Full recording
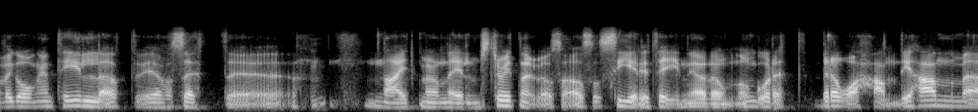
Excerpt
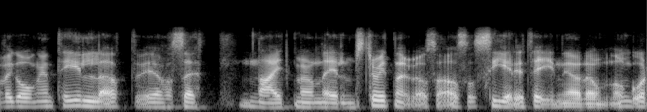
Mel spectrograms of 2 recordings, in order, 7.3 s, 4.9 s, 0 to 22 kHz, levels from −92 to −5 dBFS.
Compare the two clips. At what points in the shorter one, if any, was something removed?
1.6 s

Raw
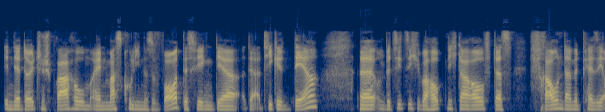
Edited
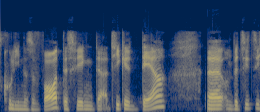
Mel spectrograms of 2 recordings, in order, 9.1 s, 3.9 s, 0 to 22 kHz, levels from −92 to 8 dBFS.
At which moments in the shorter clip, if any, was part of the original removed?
1.4 s

